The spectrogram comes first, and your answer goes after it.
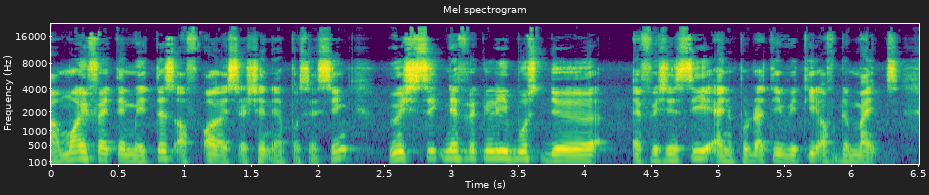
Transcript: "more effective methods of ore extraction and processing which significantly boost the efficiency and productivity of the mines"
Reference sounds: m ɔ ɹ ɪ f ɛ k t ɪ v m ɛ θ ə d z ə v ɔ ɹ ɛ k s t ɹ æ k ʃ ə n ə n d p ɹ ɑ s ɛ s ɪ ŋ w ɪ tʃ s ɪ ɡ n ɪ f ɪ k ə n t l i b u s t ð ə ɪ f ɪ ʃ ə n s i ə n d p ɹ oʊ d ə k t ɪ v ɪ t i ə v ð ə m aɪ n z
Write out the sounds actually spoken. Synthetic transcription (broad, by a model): m ɔ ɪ f ɛ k t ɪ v m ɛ t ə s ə f ɔ l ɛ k s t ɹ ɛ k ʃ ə n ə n p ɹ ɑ s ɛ s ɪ ŋ w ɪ tʃ s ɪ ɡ n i f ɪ k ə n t l i b u s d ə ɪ f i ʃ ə n s i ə n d p ɹ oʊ d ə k t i v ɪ t i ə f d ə m aɪ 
